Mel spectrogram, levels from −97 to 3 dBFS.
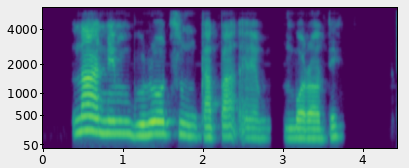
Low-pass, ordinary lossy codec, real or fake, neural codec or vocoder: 5.4 kHz; none; fake; codec, 16 kHz, 2 kbps, FunCodec, trained on LibriTTS, 25 frames a second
